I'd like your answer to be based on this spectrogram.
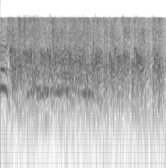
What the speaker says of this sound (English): clap it up real quick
